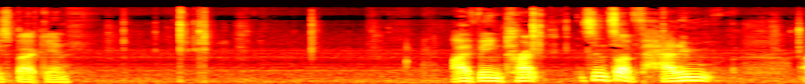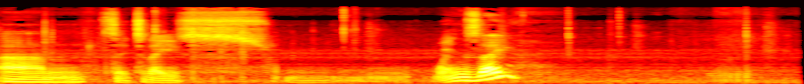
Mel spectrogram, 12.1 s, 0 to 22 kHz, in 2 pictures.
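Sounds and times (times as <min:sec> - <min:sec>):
plastic toy parts clicking: 0:01.3 - 0:01.7.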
